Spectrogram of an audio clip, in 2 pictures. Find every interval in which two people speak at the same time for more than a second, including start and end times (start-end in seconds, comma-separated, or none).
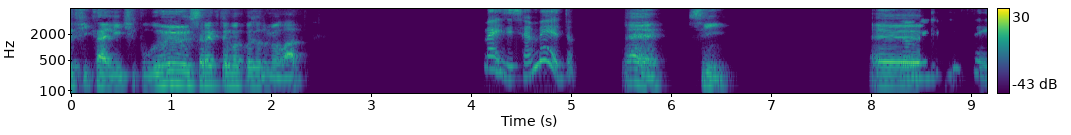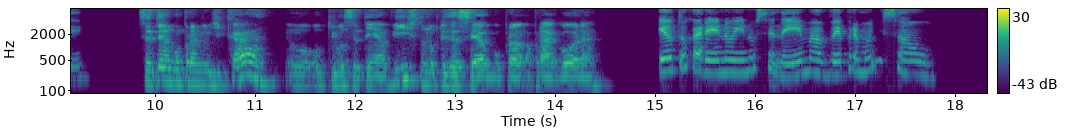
none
